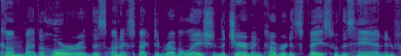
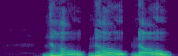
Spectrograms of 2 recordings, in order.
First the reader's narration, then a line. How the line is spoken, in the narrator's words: shrieked Raikes, still upon his knees and cowering like a beaten hound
